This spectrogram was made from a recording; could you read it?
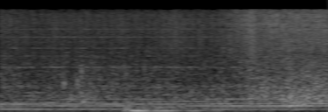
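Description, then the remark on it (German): Steady rushing surf of long ocean waves washing onto a beach of clean turquoise water and slowly running out, a continuous wash of water noise over a low rumble, swelling slightly brighter near the end, with no voices. “Auf der linken Seite wirft das Meer lange Wellen an den Strand, die langsam auslaufen, dir sanft entgegenkommen.”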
